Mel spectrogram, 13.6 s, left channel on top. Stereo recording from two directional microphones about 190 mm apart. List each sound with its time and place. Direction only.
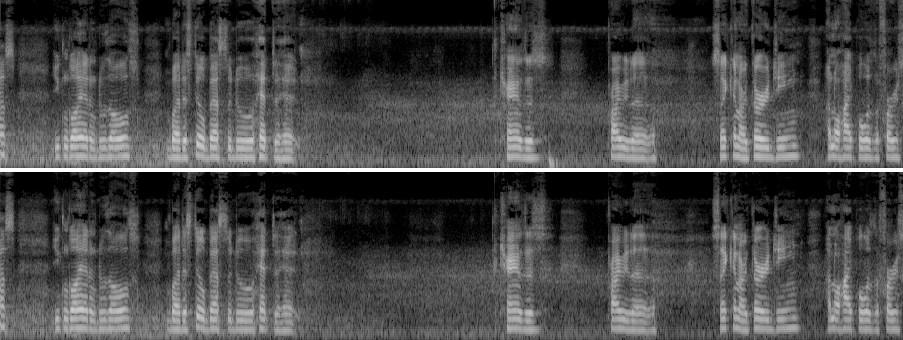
0.2 s speech: 5° right (ahead or behind)
2.0 s speech: 35° left (ahead or behind)
2.2 s a sound: 5° left (ahead or behind)
2.9 s speech: 10° left (ahead or behind)
3.7 s speech: 25° left (ahead or behind)
7.4 s speech: centre (ahead or behind)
